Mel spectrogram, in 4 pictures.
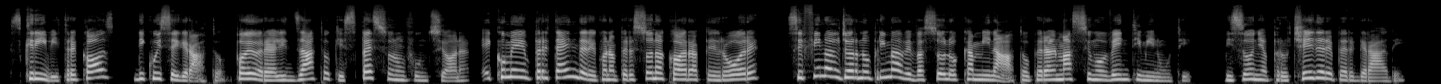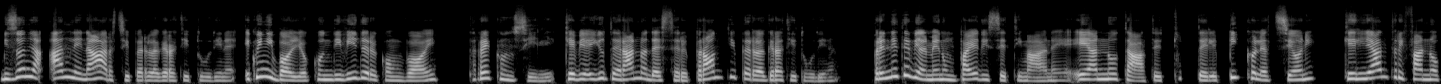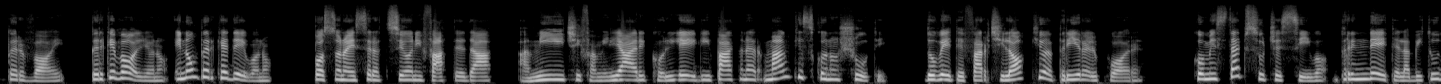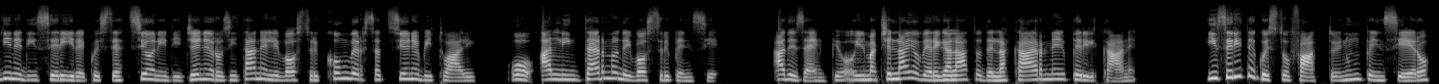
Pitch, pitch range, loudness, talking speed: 220 Hz, 195-255 Hz, -20 LUFS, 150 wpm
